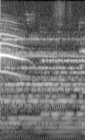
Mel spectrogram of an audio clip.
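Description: A cat meows once in a film scene, a drawn-out tonal cry with rich harmonics that fades over a second, heard fairly faintly with no talk over it.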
